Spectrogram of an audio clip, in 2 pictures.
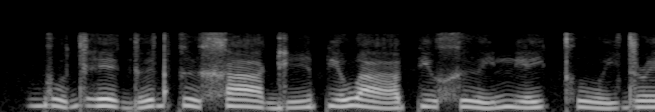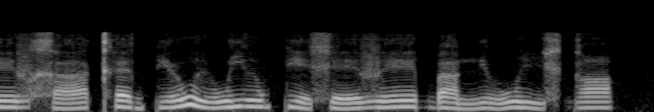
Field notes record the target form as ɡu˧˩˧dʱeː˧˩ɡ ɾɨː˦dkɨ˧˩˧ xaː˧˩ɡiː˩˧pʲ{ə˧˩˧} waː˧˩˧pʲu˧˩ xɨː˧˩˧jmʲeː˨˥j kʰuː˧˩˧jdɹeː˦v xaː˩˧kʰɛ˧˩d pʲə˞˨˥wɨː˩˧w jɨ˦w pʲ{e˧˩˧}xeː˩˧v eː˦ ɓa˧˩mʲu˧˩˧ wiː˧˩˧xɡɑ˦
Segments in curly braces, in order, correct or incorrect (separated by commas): incorrect, correct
